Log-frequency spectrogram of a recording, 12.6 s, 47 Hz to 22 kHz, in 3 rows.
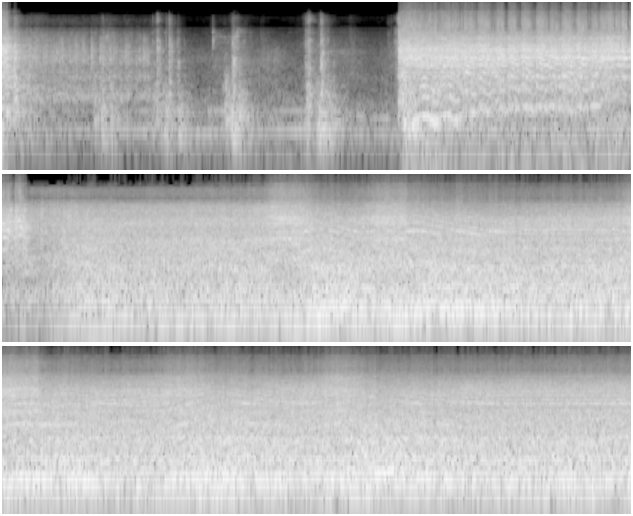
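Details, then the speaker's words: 1978 Chevy C20 4wd, 350 small-block V8, first start after a backfire fix (new cap, rotor, coil, plugs, coil ground strap in distributor): brief crank, catches cleanly into a steady, even idle with no misses or pops; normal. "This is going to be our first start, so you're going to see the same thing I do, but I think it should fire right up."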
